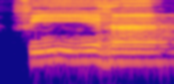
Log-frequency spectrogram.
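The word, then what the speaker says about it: فيها: Jadi fiha di sini untuk ha-nya ya kita baca dua harakat karena panjangnya dari ha tidak kita gabungkan dengan hamzah. Kita berhentinya di ha fiha maka dua harakat.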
